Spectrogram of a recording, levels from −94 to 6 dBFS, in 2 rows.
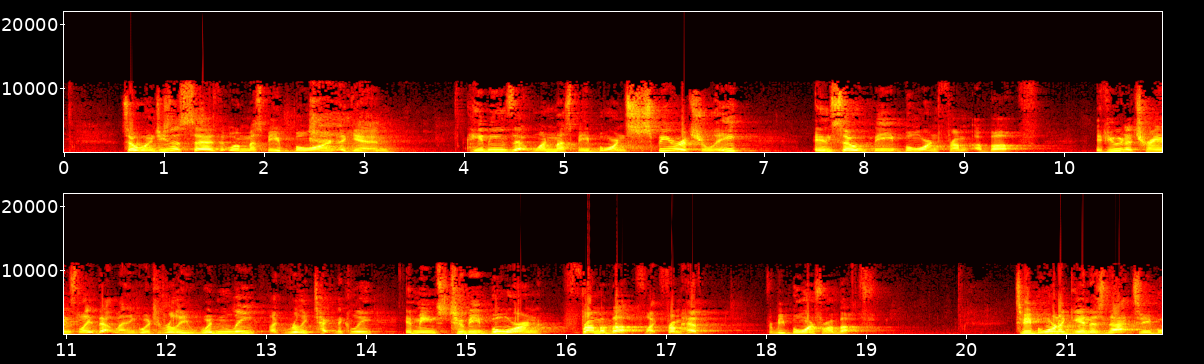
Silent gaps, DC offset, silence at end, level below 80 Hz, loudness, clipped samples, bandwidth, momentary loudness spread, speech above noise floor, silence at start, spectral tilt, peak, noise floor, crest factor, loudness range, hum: none; under 0.1%; 0 s; -60 dBFS; -16 LUFS; under 0.1%; 11.5 kHz; 11 LU; 41 dB; 0.6 s; -4 dB/octave; 0 dBFS; -56 dBFS; 16 dB; 4 LU; none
